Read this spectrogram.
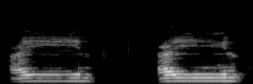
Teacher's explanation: बीच हलक से ऐन अदा होती है। ऐन ऐन तलबा इसमें ये गलती करते हैं कि ऐन की मश ना होने की वजह से ऐन की जगह हमजा निकल जाती है।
